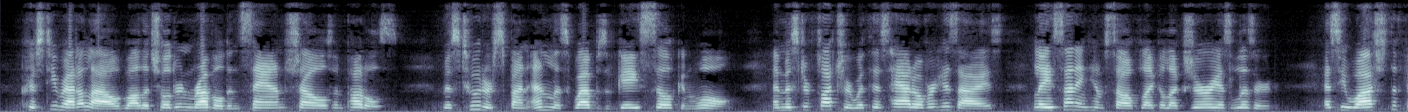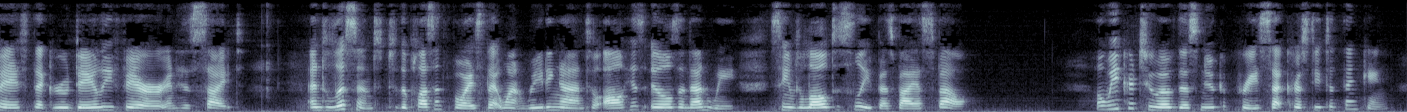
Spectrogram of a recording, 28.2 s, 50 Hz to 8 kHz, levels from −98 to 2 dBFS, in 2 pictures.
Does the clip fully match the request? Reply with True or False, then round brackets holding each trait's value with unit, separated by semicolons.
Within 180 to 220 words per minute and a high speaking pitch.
True (185 wpm; 200 Hz)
